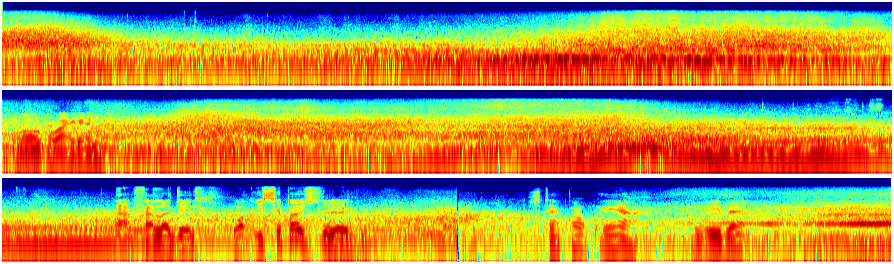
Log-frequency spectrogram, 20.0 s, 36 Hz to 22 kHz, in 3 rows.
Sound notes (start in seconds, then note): 0.0 passing Traffic; 8.6 passing Traffic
